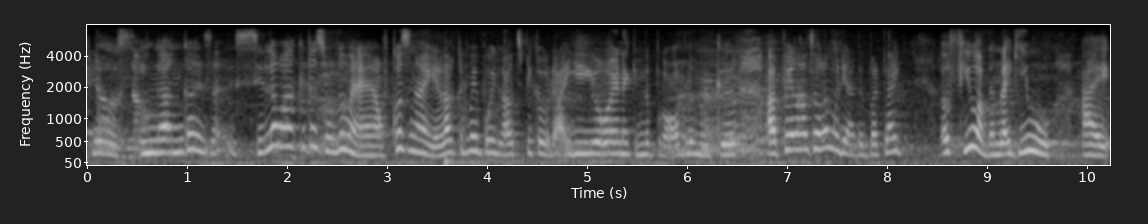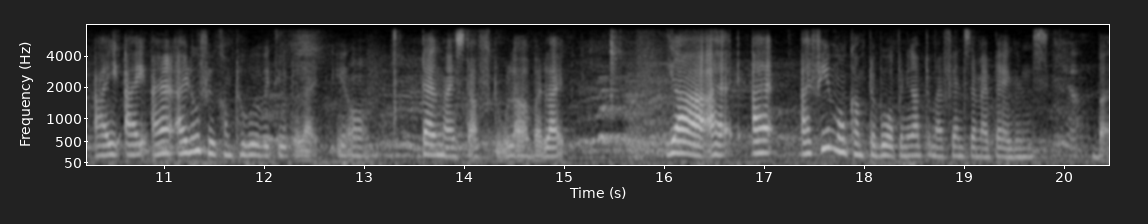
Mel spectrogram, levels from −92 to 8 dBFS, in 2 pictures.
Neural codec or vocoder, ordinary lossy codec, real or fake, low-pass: vocoder, 44.1 kHz, 80 mel bands, Vocos; none; fake; 7.2 kHz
